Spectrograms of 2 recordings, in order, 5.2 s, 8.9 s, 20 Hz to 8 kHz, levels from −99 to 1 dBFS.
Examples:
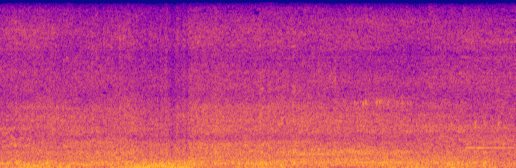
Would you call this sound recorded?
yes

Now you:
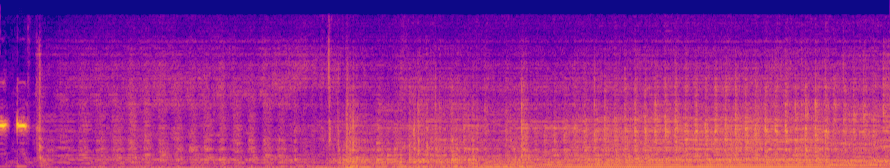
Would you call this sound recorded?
no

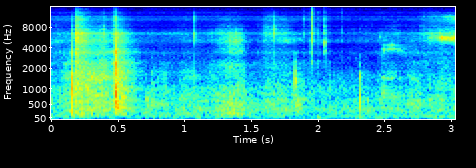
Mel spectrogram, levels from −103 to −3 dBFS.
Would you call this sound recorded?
no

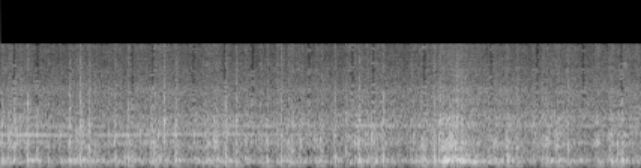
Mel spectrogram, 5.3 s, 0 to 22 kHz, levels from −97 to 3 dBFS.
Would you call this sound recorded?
yes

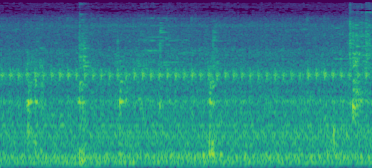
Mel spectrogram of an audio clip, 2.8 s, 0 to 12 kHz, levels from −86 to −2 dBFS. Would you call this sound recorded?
yes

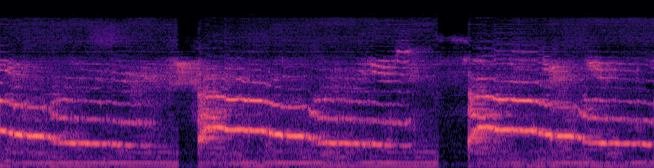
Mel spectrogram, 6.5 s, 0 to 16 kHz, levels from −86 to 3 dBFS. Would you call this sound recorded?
no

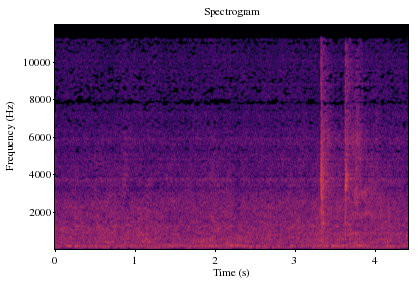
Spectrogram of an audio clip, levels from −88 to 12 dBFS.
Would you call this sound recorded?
no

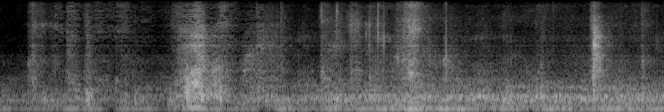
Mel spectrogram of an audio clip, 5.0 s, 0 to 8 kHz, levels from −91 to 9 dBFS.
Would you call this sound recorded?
no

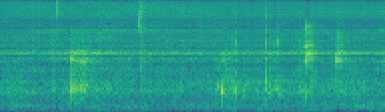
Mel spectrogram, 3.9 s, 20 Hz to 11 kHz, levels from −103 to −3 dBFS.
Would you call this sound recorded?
no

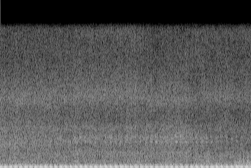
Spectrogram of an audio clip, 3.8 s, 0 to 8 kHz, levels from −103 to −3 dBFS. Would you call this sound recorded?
yes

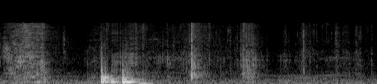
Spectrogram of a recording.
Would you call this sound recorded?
yes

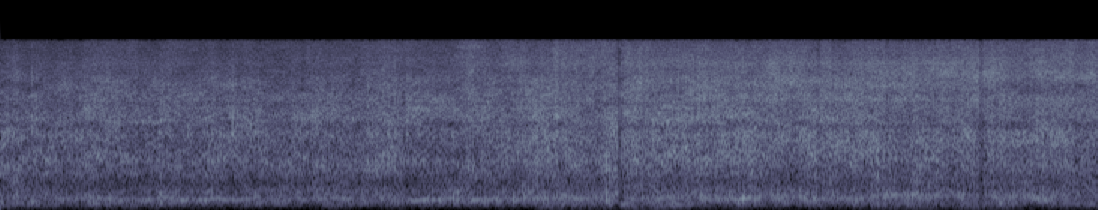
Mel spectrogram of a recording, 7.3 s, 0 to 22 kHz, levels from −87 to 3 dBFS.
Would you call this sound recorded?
no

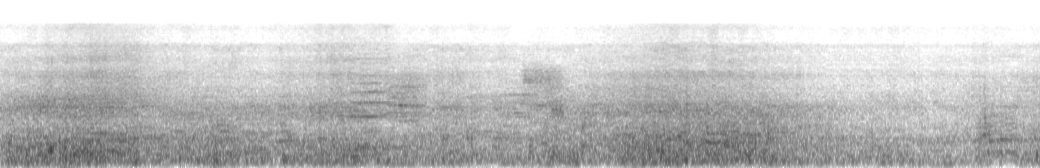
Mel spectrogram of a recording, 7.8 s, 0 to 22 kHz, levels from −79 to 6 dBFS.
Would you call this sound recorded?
no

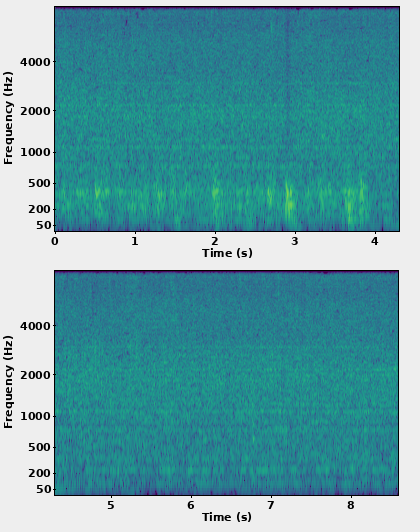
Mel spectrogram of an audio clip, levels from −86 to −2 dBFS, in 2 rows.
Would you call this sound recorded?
yes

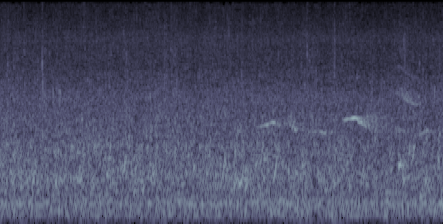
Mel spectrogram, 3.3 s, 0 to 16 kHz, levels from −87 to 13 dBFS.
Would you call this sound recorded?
yes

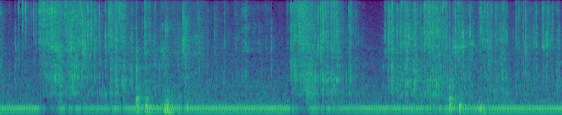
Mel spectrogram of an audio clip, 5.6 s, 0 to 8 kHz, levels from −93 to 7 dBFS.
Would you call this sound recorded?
yes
